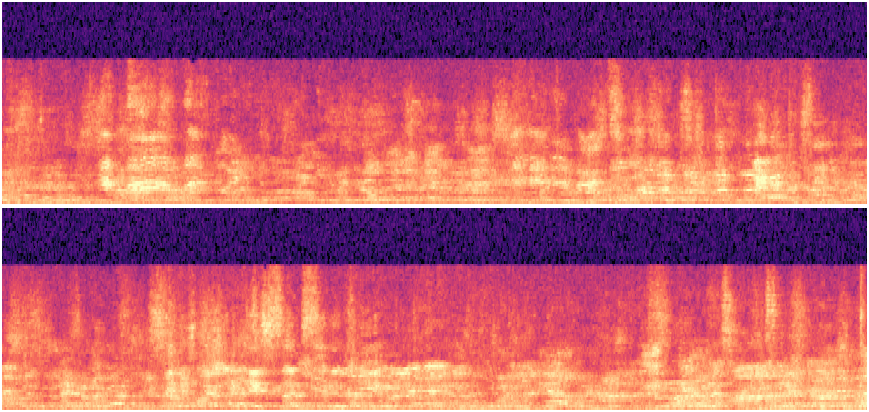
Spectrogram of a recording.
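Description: Indistinct chatter of a congregation, many people talking at once in a large room, with no single voice standing out.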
